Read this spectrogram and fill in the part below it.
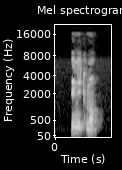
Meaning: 1. uniquely 2. only; exclusively; solely 3. merely; only; just
- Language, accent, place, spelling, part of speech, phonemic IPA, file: French, France, Lyon, uniquement, adverb, /y.nik.mɑ̃/, LL-Q150 (fra)-uniquement.wav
